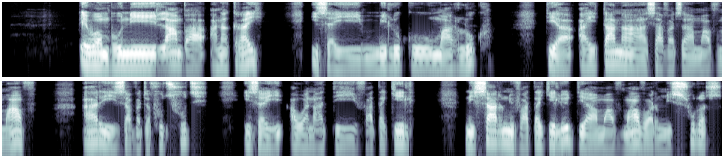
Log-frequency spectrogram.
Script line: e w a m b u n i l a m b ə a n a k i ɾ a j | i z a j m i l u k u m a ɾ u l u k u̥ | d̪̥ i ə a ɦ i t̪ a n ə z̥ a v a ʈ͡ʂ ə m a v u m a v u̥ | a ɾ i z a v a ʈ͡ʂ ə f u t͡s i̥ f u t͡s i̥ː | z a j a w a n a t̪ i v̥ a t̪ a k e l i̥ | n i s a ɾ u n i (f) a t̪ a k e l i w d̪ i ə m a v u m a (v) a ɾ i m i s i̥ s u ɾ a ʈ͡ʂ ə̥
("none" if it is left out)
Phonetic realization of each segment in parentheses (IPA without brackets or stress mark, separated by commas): v, v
